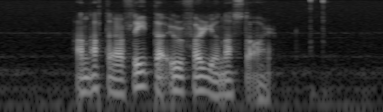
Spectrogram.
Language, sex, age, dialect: Faroese, male, 36-60, Norðurstreymoy/Eysturoy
